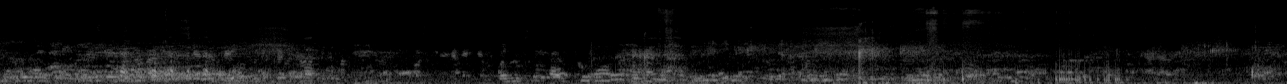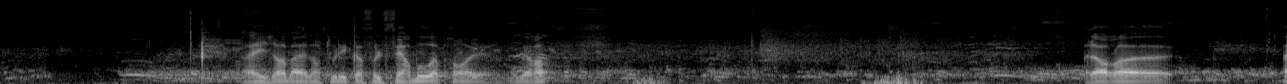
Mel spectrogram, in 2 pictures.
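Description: A crowd of spectators murmurs in a large echoing hall.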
